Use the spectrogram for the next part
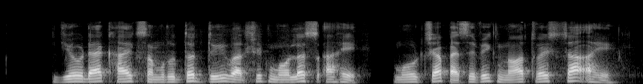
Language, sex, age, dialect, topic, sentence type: Marathi, male, 18-24, Varhadi, agriculture, statement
